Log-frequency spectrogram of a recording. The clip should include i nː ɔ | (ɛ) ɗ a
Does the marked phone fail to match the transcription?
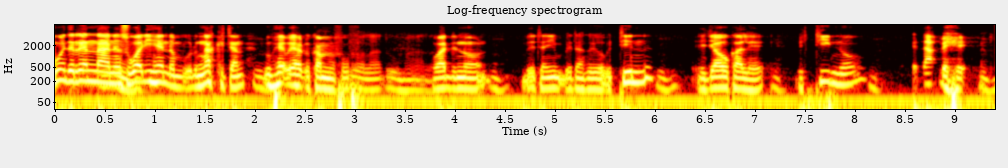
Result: no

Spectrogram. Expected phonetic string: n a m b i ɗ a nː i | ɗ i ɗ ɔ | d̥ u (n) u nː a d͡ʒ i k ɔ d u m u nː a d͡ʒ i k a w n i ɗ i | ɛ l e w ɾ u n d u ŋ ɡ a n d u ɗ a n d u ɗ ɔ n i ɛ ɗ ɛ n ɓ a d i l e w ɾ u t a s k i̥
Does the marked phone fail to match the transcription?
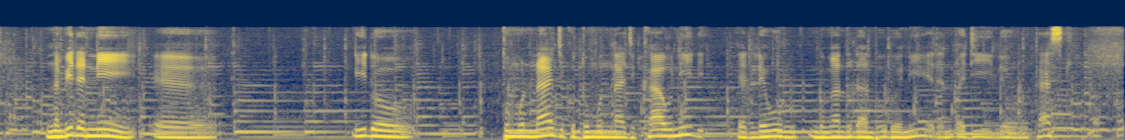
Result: yes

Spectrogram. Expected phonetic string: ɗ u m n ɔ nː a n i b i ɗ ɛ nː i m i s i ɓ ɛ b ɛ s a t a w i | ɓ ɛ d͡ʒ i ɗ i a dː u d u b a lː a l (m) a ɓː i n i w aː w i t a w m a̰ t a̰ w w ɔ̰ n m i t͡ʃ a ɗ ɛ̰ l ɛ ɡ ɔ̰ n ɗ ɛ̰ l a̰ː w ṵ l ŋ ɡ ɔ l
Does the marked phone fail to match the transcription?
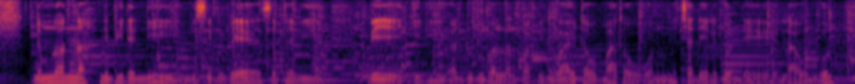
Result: no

